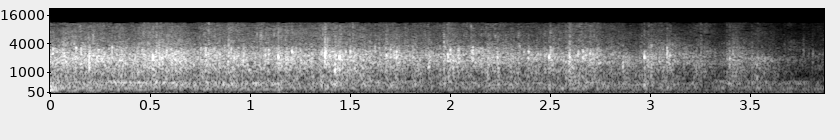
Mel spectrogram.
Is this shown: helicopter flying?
no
